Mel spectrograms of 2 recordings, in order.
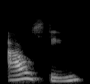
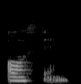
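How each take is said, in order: First: "Austin" read as "aus-tin" with a full a-u; "Austin" said letter by letter as "aus-tin"; wrong spelling-based reading. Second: "Austin" with au said as "o", like "osten"; correct pronunciation. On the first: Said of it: "en lugar de decir Austin". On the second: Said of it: "yo voy a decir Austin". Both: Shown as a demonstration.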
